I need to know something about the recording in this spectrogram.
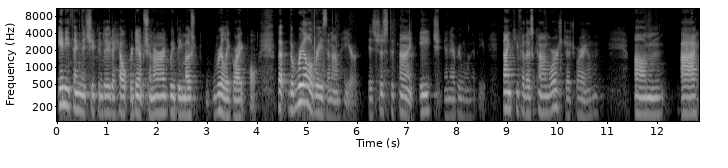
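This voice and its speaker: A woman giving a short, earnest speech of thanks at a ceremony, pausing as she speaks. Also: deep voice, a bit bright, slight background noise, poor audio.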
